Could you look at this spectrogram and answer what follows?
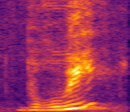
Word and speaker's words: bruit: Bruit, le bruit.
